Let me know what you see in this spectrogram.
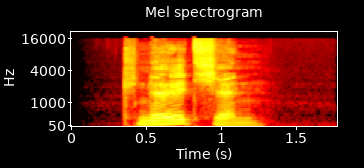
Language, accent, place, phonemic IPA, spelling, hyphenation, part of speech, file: German, Germany, Berlin, /ˈknœlçən/, Knöllchen, Knöll‧chen, noun, De-Knöllchen.ogg
- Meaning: 1. diminutive of Knolle 2. parking ticket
